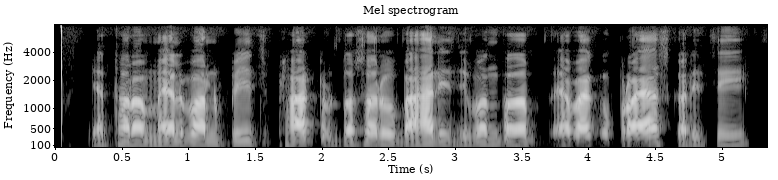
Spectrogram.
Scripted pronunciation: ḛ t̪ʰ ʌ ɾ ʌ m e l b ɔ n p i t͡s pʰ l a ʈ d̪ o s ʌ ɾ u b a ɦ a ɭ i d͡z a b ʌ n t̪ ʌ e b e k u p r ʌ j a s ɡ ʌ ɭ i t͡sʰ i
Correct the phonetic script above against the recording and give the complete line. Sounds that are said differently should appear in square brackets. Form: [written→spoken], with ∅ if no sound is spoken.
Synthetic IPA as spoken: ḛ t̪ʰ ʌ ɾ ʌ m e l b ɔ n p i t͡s pʰ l a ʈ d̪ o s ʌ ɾ u b a ɦ a [ɭ→ɾ] i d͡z [a→i] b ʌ n t̪ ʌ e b [e→a] k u p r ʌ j a s ɡ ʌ [ɭ→ɾ] i t͡sʰ i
